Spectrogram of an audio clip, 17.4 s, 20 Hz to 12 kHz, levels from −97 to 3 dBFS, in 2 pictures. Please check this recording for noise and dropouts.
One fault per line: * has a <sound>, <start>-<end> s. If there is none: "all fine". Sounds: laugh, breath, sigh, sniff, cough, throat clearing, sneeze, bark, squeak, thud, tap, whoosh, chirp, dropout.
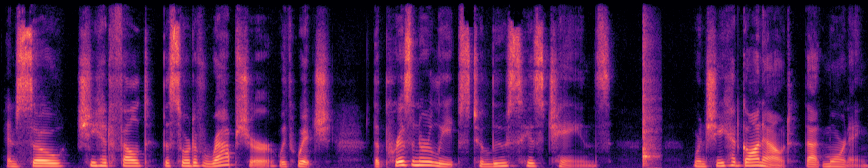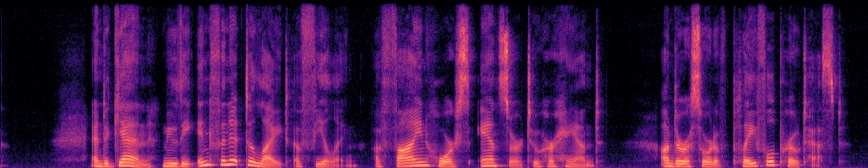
* has a tap, 6.4-6.6 s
